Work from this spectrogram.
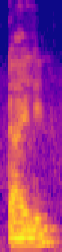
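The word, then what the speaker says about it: ptyalin: P silent होता है, टाइलिन होता है।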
